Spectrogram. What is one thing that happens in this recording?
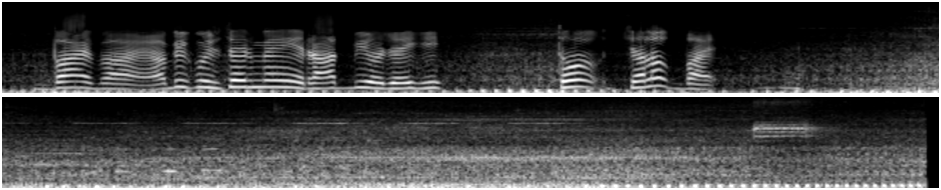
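A motorcycle engine thumps steadily with a rhythmic low rumble.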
